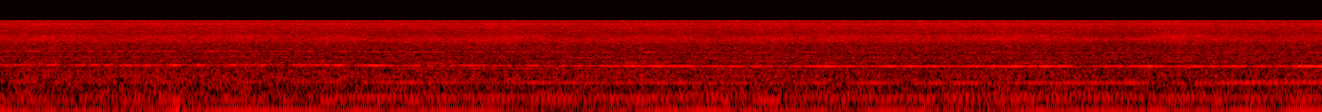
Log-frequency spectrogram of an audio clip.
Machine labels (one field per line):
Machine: fan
